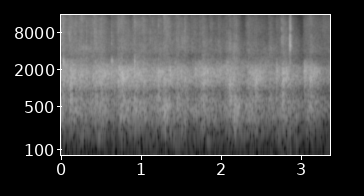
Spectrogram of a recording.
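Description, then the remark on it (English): Sustained audience applause at the Congress after a remote lightning talk, a dense steady patter of many hands clapping at an even, fairly loud level throughout, with no voices standing out. “So one final smile and a wave, one final round of applause, and we will jump right.”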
